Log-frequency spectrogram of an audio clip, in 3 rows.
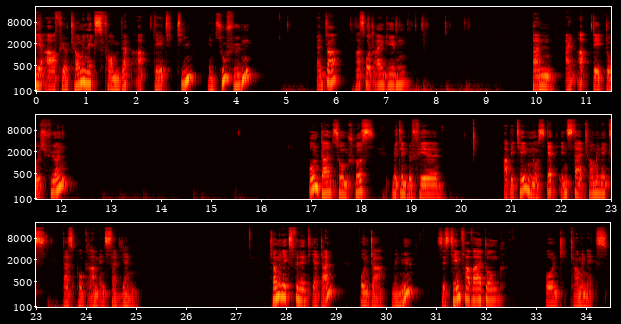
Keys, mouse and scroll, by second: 4.9 Return, 6.1-8.7 typing, 11.9 Return, 12.9 Up, 14.7 Up, 15.5 Return, 18.1 Up, 29.5 click, 32.5 click, 33.7 click.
